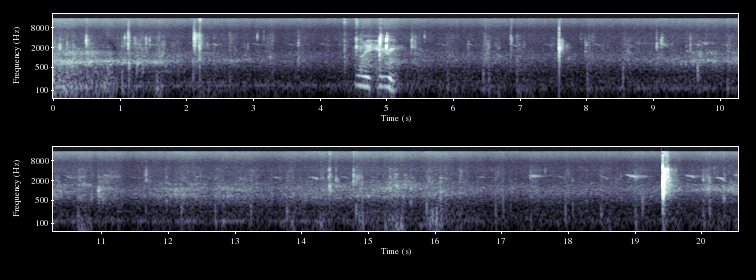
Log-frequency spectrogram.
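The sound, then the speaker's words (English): Faint footsteps echo irregularly outdoors around the neighborhood, a few sharper knocking steps standing out against a low, steady background hum with no one talking. “Footsteps.”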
